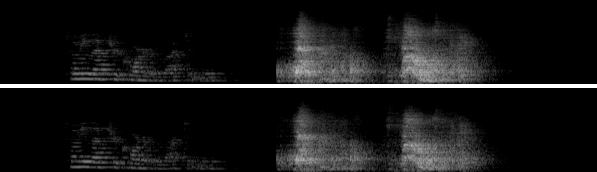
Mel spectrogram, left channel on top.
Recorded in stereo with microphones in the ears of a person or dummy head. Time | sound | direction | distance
0.6 | a woman speaking | 30° right (ahead or behind) | 1.6 m
2.8 | a zipper | 10° left (ahead or behind) | 1.2 m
